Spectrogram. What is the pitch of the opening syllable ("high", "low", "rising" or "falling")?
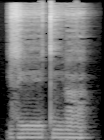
high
